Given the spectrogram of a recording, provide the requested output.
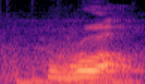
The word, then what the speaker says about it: rượu: But for Vietnamese people, when we pronounce the R sound, we will not pronounce like R in English, but we pronounce like Z sound in Vietnamese or in English, rượu.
